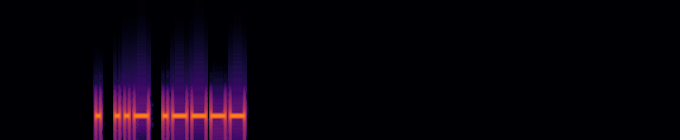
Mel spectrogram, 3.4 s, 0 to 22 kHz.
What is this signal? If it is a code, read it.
Morse code, heard as a keyed tone, about 50 wpm, 700 Hz. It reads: EU1
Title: Callsign Prefixes for Top 100 DXCC - 50wpm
